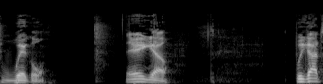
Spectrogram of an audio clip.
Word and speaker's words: Wigle: Uh, pronounce wiggle. It's wiggle. There you go. We got to the bottom of that. I like I I like it now. I know it's pronounced wiggle.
